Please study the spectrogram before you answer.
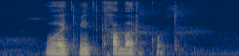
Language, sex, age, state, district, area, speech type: Kashmiri, male, 18-30, Jammu and Kashmir, Anantnag, rural, spontaneous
